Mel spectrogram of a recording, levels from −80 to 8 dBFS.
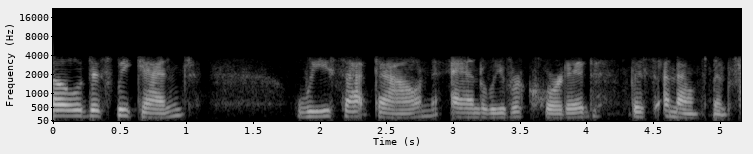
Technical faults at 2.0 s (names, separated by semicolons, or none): G.729 codec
